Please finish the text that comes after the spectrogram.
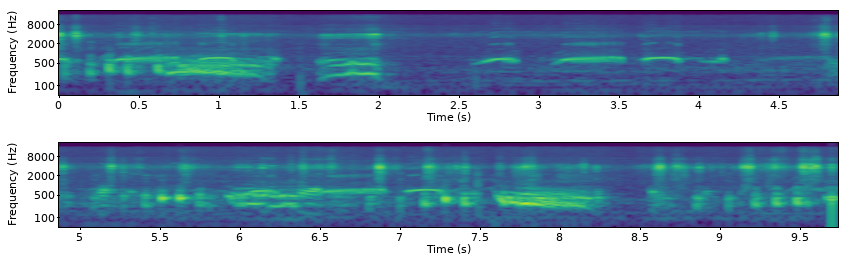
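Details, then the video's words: Male and female pigeons kept for cooing contests utter deep, rolling coos mixed with short upward-bending notes, the phrases running almost without pause, with scattered clicks behind them. "Suara Bekuran Burung Merpati Lomba Hutan Dara"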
